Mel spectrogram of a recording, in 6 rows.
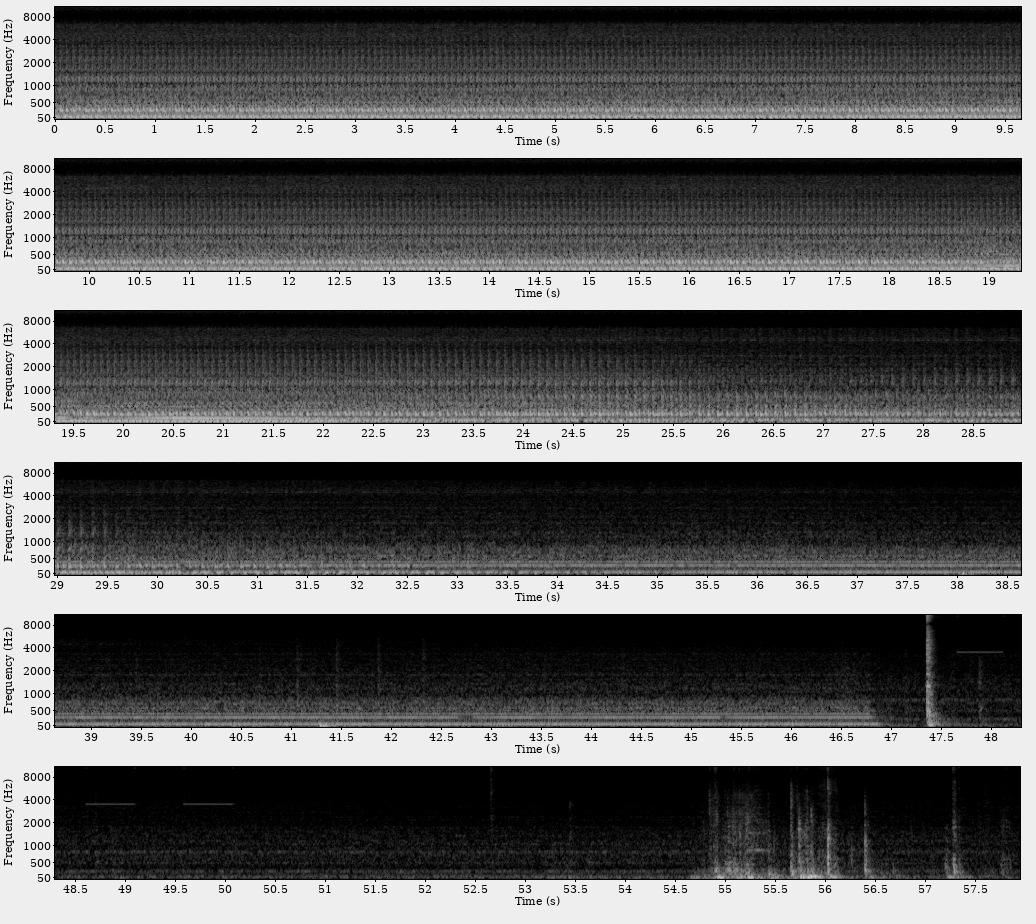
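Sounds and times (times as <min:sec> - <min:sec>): washing machine drum slowing: 0:09.0 - 0:36.4
beep: 0:47.7 - 0:50.1.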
